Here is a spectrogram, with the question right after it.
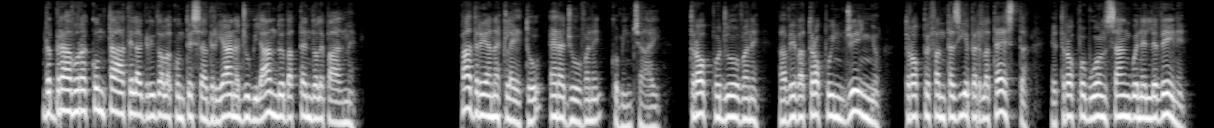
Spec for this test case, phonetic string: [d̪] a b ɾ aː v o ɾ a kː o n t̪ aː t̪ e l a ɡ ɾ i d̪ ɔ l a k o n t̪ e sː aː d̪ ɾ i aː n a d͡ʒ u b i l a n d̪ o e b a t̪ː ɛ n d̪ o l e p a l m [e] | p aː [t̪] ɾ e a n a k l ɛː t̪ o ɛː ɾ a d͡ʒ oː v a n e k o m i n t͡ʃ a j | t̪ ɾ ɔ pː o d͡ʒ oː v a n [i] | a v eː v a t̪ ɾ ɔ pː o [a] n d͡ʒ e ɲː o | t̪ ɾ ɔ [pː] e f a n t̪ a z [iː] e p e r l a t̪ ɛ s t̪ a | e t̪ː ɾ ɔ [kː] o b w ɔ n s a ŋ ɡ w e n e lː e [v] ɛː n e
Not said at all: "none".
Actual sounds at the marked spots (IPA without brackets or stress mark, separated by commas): d̪, e, d̪, e, i, pː, iː, pː, v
